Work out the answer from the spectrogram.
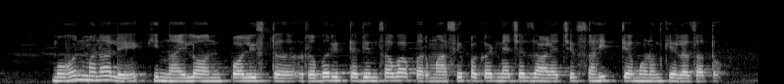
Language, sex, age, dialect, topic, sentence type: Marathi, male, 25-30, Standard Marathi, agriculture, statement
